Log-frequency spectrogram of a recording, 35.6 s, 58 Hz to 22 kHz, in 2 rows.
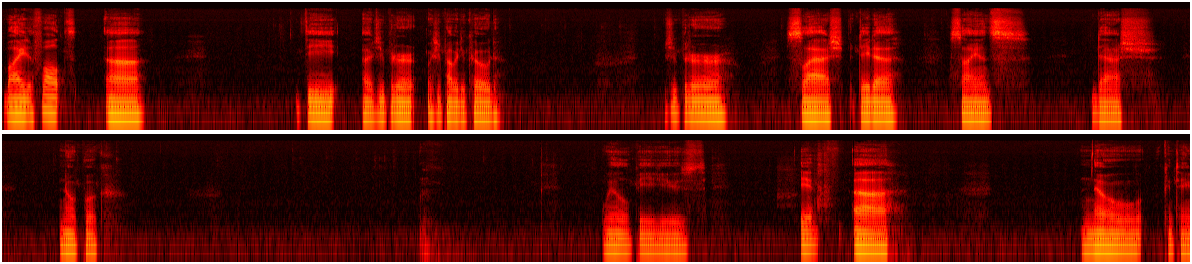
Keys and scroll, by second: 0.0-1.3 typing, 3.4-14.7 typing, 15.9 typing, 17.2-19.3 typing, 20.8-28.2 typing, 33.6-35.6 typing.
